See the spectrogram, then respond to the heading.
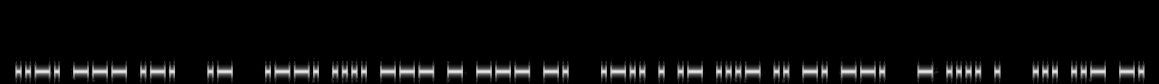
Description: Morse code, heard as a keyed tone, about 25 wpm, 600 Hz. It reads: FOR A PHOTON LEAVING THE SUN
